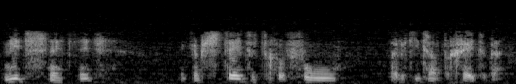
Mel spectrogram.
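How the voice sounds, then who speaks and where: An actor playing a streetwise, talkative driver, confiding and musing in a colloquial radio drama style. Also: male voice, low-pitched, a little slow, sharp tone. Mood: brooding, puzzled. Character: streetwise, talkative male driver, wry and brooding. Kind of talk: naturalistic radio drama acting. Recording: noisy radio drama recording.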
